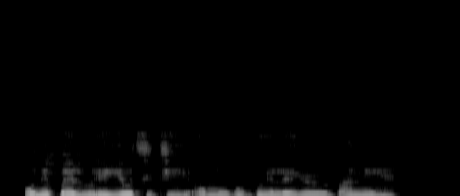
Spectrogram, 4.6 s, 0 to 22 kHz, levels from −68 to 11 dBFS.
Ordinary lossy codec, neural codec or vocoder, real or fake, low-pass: none; none; real; 7.2 kHz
